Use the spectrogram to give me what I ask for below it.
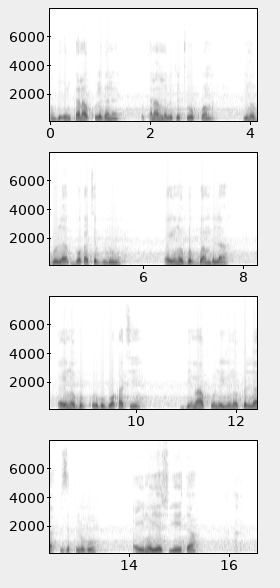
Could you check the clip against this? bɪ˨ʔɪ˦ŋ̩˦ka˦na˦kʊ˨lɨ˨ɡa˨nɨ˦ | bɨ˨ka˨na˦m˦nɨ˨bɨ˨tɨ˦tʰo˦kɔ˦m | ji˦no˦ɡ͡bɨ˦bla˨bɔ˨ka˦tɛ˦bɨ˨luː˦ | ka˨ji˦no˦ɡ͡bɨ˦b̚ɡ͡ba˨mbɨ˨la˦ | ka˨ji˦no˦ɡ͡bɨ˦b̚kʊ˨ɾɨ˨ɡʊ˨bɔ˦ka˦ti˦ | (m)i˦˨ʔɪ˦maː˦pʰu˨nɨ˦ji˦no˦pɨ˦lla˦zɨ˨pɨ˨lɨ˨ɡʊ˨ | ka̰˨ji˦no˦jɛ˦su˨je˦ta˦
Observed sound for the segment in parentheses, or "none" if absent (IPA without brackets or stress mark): b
